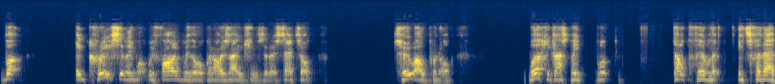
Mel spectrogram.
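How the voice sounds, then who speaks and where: The speaker has a Birmingham accent and talks at a moderate pace. Long, frequent pauses break up the speech. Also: man. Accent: broad Birmingham. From Birmingham, England. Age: 60s. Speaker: historian. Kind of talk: podcast interview. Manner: animated.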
